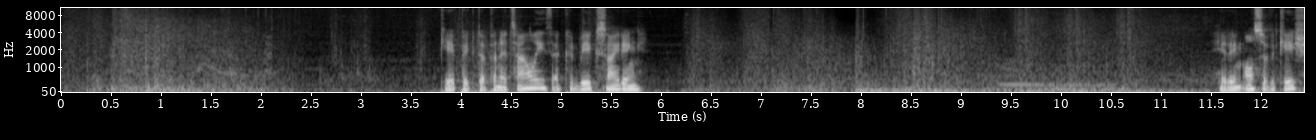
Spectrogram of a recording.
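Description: Magical sound effects swoosh and shimmer as cards are played.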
